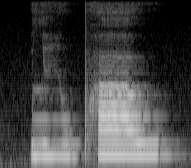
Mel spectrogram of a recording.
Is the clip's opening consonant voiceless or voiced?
voiced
